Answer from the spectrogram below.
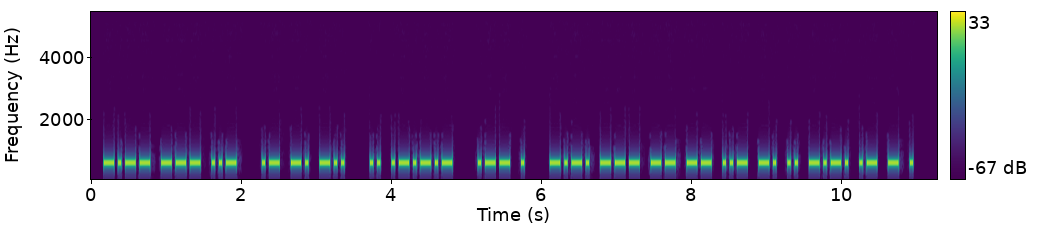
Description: Morse code, heard as a keyed tone, about 25 wpm, 600 Hz. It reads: YOU AND I. WE COMMUNICATE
